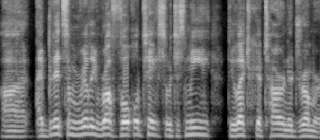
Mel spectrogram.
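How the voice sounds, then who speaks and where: With an American accent, a man talks fairly quickly at a fairly high pitch, his intonation fairly even, the sound dry and close with no echo against a quiet background. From New York State. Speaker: musician. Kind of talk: casual monologue about his albums.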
